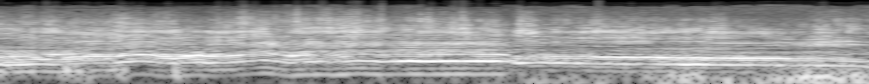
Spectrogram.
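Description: A tour type modified race car at Wall Stadium roars off on its qualifying lap, engine loud and continuous with rising and shifting pitch as it accelerates away, dominating throughout.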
